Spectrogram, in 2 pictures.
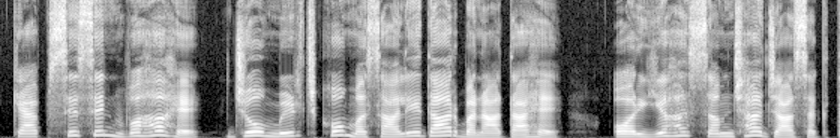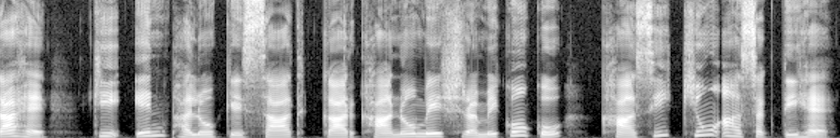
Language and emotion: Hindi, neutral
